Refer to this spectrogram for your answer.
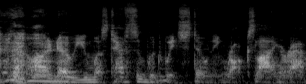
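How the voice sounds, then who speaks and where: A put-on character voice. It sounds raspy. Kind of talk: comedy sketch dialogue. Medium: stage.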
